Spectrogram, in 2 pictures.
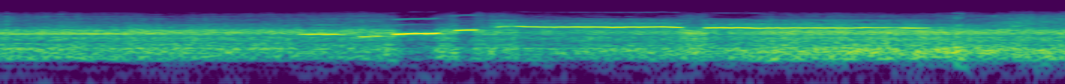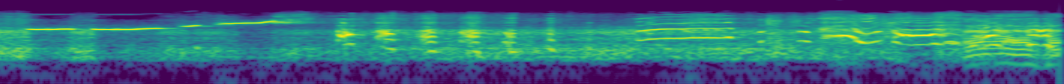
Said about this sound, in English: Can you whistle? Sure. Whistle. Yeah, I know just the tune.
